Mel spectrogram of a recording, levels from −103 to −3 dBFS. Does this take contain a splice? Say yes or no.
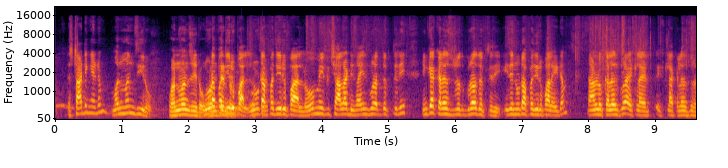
no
